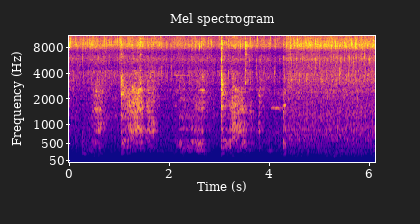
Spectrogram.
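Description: Salted fish and egg curry with masala bubbling and frying in a pan, a soft continuous sizzle broken by a few stirring swishes, quiet and close, with no talking.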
